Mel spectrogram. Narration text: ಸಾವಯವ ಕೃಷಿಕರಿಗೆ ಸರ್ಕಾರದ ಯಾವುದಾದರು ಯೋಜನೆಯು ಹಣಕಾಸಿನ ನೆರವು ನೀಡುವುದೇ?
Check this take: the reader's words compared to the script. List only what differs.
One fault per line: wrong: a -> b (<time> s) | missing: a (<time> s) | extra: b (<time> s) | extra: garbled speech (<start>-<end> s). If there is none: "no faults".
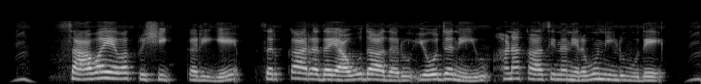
no faults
